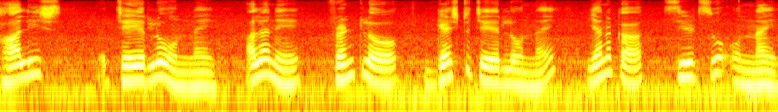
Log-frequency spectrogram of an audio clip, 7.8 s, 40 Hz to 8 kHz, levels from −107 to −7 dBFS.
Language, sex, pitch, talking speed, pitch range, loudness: Telugu, male, 165 Hz, 90 wpm, 140-200 Hz, -17 LUFS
